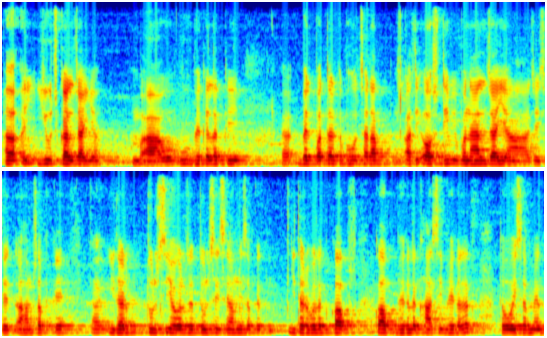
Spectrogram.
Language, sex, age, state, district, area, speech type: Maithili, male, 18-30, Bihar, Sitamarhi, urban, spontaneous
